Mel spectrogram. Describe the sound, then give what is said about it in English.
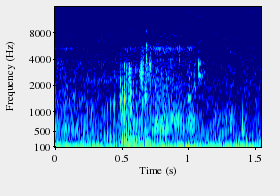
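A short burst of wet swallowing as someone gulps down a Hefeweizen beer, a few quick mouth sounds in under a second, quiet and with no talking. “Let me finish this Hefeweizen here.”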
